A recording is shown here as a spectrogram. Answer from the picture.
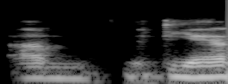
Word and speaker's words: Deanne: And I'm very pleased that we have Deanne. Am I pronouncing your name right? Is it Deanne?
